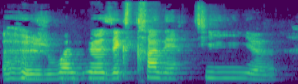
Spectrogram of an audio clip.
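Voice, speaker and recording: A woman of medium pitch talks in a monotone, flat intonation. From France, Bordeaux. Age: 40s. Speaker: podcast guest sharing burnout story. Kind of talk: interview, personal testimony. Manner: hesitant, many fillers.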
